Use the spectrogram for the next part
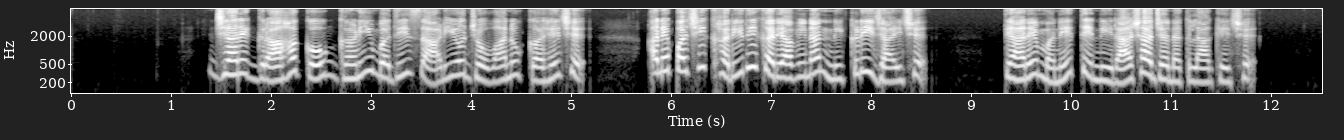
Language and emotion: Gujarati, sad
